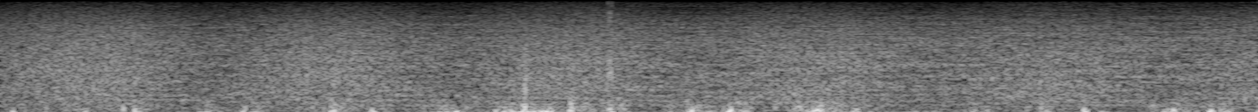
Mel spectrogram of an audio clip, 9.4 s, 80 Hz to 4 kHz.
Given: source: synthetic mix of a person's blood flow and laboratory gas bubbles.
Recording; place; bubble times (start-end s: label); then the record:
Doppler ultrasound of blood flow; precordium
2.27-2.32 s: bubbles
4.53-4.70 s: bubbles
5.12-5.24 s: bubbles
5.80-5.86 s: bubbles
9.31-9.37 s: bubbles
From the record:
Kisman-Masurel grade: 121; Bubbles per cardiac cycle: 1 to 2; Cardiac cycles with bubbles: 10 to 50%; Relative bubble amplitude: barely perceptible (0.100 to 0.250); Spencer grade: 2 (many but less than half of the cardiac periods contain bubble signals, singularly or in groups); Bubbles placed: anywhere in the cardiac cycle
